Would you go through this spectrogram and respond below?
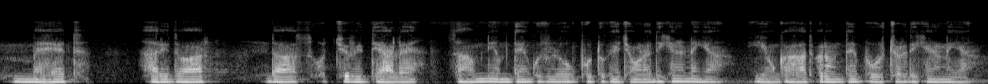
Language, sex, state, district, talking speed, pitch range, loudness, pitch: Garhwali, male, Uttarakhand, Uttarkashi, 125 wpm, 115-125 Hz, -18 LUFS, 120 Hz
